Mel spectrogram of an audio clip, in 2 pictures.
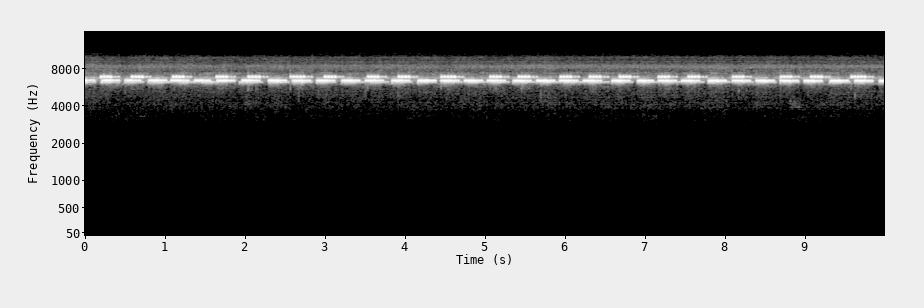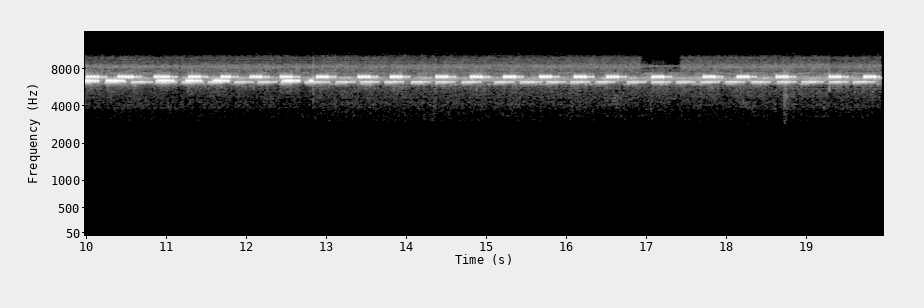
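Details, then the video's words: A long, steady run of cricket chirps, a high, trilling pulse repeated rapidly and evenly, holding a constant pitch with no other sounds. "Best Cricket Sound Effect Ever Tinnitus Masking Sounds Chirping Cricket"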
